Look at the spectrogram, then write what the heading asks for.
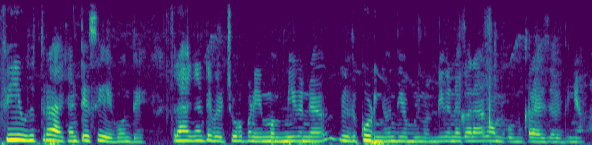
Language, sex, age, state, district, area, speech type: Dogri, female, 18-30, Jammu and Kashmir, Kathua, rural, spontaneous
